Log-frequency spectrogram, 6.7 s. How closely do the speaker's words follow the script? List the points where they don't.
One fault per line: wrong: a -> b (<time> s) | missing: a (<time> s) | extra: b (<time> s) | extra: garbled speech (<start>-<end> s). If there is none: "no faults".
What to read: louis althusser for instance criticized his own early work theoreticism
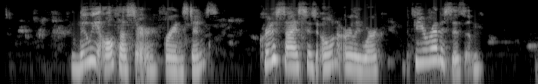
no faults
